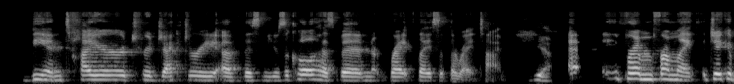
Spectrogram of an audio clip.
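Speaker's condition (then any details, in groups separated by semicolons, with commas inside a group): No condition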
